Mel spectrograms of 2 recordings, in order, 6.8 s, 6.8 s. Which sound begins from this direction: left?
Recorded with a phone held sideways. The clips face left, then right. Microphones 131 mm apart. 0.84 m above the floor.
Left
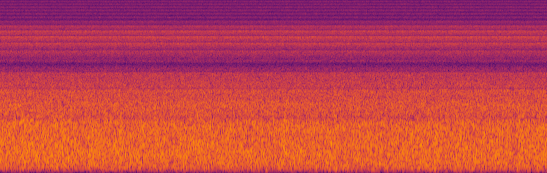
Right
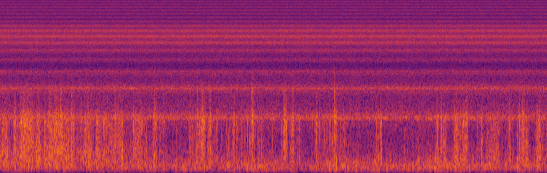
Running water, at 0.0 s.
